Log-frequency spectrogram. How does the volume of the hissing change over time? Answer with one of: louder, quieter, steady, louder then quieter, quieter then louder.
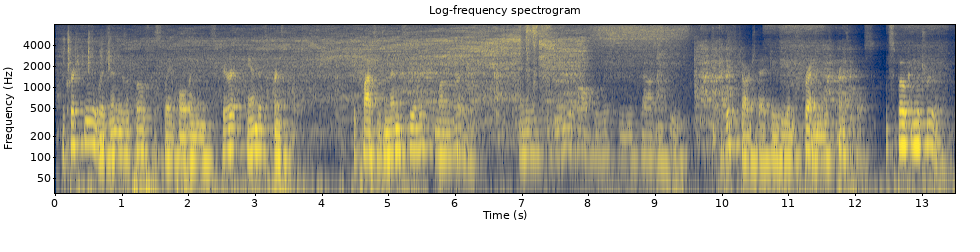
louder then quieter.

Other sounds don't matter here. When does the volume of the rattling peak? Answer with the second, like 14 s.
7 s.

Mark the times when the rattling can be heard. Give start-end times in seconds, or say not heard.
0.1-0.9, 6.9-7.5.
